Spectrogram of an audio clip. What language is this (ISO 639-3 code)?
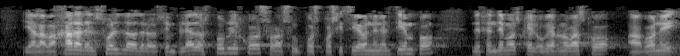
spa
